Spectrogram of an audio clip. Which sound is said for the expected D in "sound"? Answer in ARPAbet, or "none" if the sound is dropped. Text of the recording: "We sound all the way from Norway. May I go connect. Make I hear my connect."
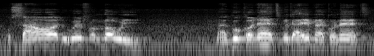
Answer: none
